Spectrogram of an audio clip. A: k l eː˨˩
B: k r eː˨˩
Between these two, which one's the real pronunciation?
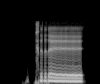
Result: B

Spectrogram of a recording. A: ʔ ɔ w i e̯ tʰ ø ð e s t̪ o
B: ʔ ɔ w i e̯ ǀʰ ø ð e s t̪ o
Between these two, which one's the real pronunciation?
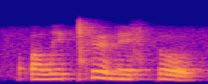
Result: B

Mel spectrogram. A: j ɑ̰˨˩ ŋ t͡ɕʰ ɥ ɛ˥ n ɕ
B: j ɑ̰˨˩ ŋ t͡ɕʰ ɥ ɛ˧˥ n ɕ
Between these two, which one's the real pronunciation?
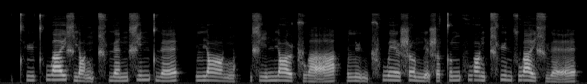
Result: B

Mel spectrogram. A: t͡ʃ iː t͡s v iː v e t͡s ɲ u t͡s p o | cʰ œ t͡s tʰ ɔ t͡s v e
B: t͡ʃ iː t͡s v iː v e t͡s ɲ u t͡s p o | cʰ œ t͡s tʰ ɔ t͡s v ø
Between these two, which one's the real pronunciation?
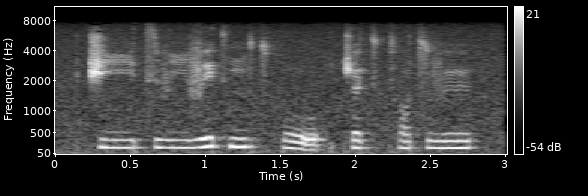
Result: B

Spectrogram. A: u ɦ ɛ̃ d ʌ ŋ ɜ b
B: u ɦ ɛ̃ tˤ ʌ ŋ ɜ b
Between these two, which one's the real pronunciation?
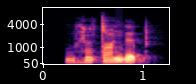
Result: B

